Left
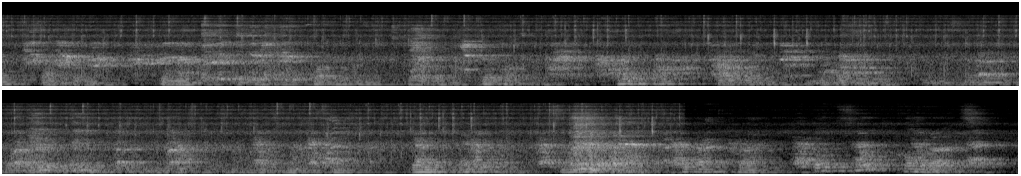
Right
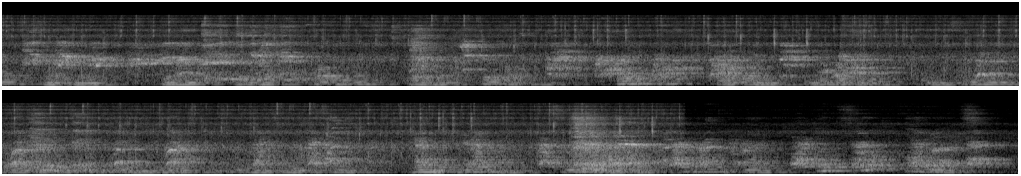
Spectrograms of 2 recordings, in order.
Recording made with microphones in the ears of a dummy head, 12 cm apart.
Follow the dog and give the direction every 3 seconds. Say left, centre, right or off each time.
right, right, right, right, centre, right, right.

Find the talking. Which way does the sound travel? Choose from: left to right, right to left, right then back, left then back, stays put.
right then back.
